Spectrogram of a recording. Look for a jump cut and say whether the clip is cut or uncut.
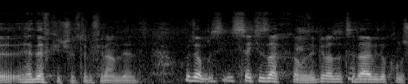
uncut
